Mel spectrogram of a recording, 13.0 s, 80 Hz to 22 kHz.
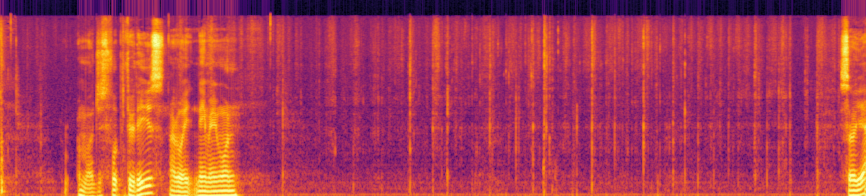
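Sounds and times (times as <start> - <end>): trading cards flicking: 5.6 - 12.3.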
